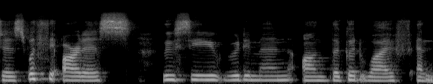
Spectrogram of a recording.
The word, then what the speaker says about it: Ruddiman: I'm so sorry if I've mispronounced it. No worries, it's Ruddiman, but that's fine.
